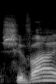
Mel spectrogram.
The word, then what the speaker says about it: shiva: And I came to his shiva.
